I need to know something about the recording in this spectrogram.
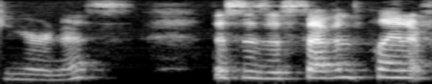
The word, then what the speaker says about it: Uranus: move on to uranus which is how it's pronounced uranus this is the seventh planet from the sun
